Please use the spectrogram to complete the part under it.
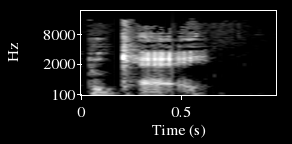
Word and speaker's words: Bucket: The last name is Bucket, but she pronounces it Bouquet.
